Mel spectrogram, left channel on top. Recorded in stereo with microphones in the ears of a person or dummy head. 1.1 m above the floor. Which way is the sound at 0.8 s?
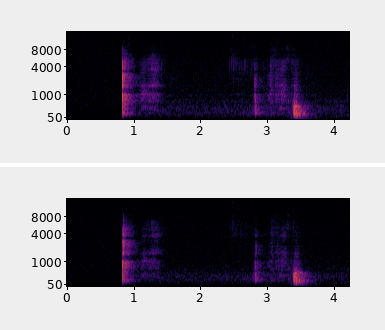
20° left (ahead or behind).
